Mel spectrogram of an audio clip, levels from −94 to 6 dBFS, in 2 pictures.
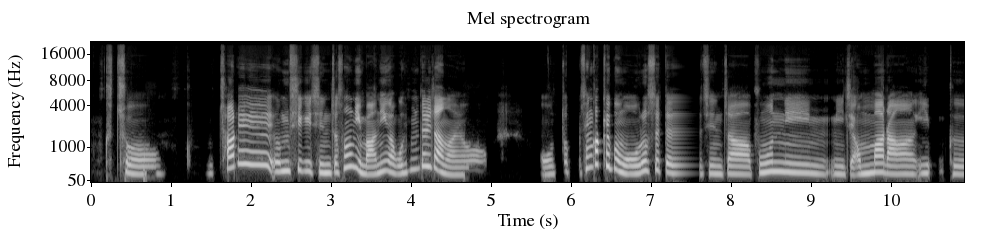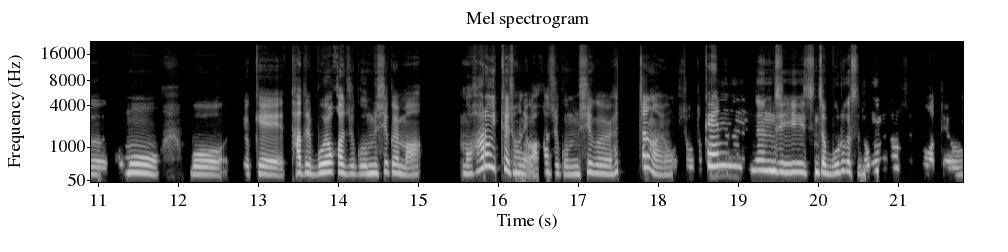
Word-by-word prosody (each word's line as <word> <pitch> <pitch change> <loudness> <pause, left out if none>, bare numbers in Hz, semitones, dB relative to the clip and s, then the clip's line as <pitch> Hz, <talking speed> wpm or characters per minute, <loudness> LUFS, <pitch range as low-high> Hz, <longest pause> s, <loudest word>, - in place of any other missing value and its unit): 그쵸. 185 -3 -2 0.6
그 200 - -17
차례 415 +3 +4
음식이 250 +1 0
진짜 215 -1 0
손이 345 -1 +2
많이 190 +5 +3
가고 210 -3 +1
힘들잖아요. 265 - +3 0.9
어떻 185 +7 -6
생각해보면 330 - +4
어렸을 255 +6 +1
때 200 -4 -3
진짜 190 -1 +1
부모님이 220 -5 0
이제 180 - -5
엄마랑 190 -1 +3
이 205 +2 -5 0.2
그 180 -3 -5
고모 210 -4 0 0.4
뭐 180 -3 -1 0.3
이렇게 180 -4 -1
다들 215 0 +1
모여 220 +5 +4
가지고 195 -4 -1
음식을 205 +2 -1
막 175 -4 -4 0.5
뭐 190 0 -3
하루 320 - +3
이틀 310 -4 0
전에 210 -4 -3
와 - - -3
가지고 200 -4 -7
음식을 190 +1 -3 0.3
했잖아요. 180 - -1
그래서 180 +1 -22
어떻게 275 - +2
했는지 270 - 0
진짜 225 +2 0
모르겠어. 215 +1 -3
너무 190 +1 -5 0.2
힘들었을 325 -3 -13
것 200 - -14
같아요. 170 -2 -8
210 Hz, 290 characters per minute, -21 LUFS, 190-250 Hz, 0.9 s, 차례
